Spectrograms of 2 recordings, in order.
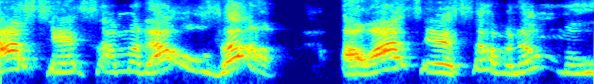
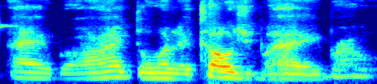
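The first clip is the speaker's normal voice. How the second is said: very low, soft informant; deep voice; 12 semitones lower, 7 dB quieter than usual. Acted. Friend breaking gossip to his bro, deep confiding voice. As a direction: drop deep and keep it hushed.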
